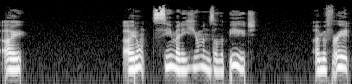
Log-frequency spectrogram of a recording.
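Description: Woman voicing a gentle, high-pitched young merboy. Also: no echo. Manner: soft, hesitant, soothing. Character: gentle, shy, worried young merboy comforting someone. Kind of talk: ASMR roleplay acting.

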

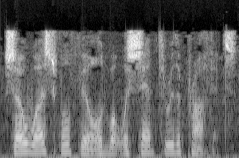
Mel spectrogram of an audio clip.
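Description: A man narrating a dramatized Bible in a measured, formal scripted style. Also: fairly high pitch, slightly rough. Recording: slightly dull audio over music.

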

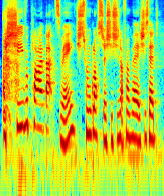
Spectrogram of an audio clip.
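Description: Animated young Liverpool woman telling stories. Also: mid-range voice, quick pace. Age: 20s. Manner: animated storyteller, acts out quotes. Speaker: podcast co-host. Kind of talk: casual chat.

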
